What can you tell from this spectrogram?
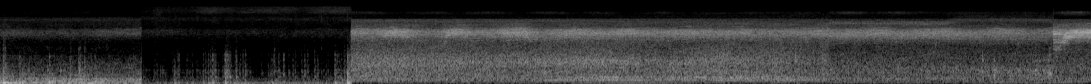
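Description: Wind buffeting the microphone on a moving scooter, which cuts off after about a second and a half. From about three and a half seconds in, a steady, high-pitched, pulsing drone of summer cicadas.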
